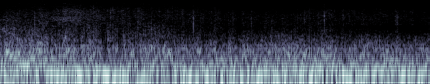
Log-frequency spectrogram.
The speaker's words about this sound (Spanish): ¿Veis, hermano? La tormenta se aleja.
